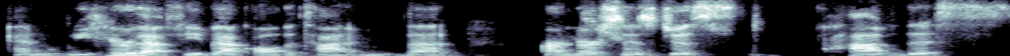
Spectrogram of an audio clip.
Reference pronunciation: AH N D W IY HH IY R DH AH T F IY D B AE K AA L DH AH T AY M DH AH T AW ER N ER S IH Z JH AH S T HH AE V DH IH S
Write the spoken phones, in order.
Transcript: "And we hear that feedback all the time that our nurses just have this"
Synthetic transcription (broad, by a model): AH N W IY HH IY R DH AH T F IY D B AE K AA L DH AH T AY M DH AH T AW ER N ER S IH Z JH AH S T HH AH V DH IH S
